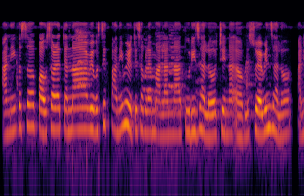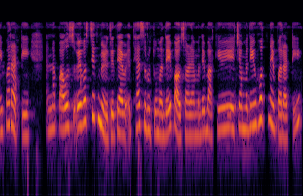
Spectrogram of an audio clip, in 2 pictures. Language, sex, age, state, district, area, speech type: Marathi, female, 18-30, Maharashtra, Thane, rural, spontaneous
